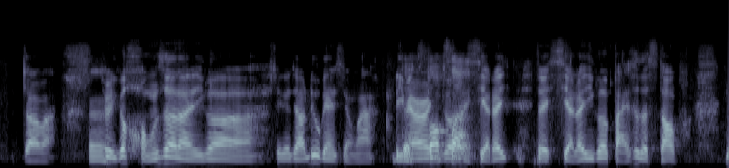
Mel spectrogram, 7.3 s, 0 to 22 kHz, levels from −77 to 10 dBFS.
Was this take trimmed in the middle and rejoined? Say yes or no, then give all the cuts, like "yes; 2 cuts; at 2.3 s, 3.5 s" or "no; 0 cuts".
no; 0 cuts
